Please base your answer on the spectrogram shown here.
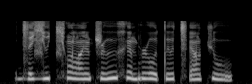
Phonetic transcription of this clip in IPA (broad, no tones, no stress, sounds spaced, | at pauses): d͡z ɛ ʑ ɯ t͡ɕʰ õ lˠ ĩː ʈ͡ʂ ɯː x ɛ̃ b ɹ o t ɯ t͡sʼ ɛ̃ lˠ t͡ʃ u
